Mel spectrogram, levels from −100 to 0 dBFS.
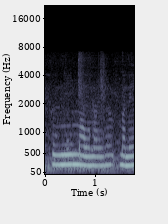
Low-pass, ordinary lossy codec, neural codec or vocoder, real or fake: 7.2 kHz; none; none; real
